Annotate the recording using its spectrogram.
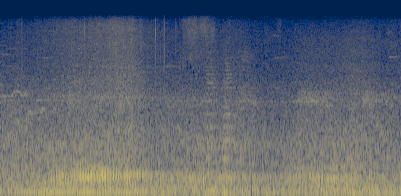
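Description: A motor vehicle engine running nearby, a steady low hum that swells a little about a second in and then holds.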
